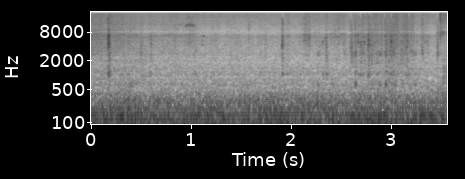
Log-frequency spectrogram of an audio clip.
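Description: A car coasting downhill on a slippery, wet road, producing a steady, loud low rumble of tires and engine with no clear breaks, close and continuous.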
